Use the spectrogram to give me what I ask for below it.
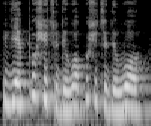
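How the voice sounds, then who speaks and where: Fast-talking and mellow, with a medium-pitched voice, a Nigerian woman hosts an opinionated news commentary built around viewer comments. She speaks emphatically and with exasperation, repeating herself and tossing out rhetorical questions.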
